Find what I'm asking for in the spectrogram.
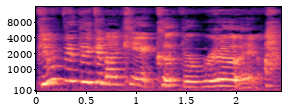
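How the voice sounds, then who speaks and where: This high-pitched, sing-song voice belongs to a young Californian woman rambling through a casual at-home Q&A vlog. She talks a little fast, with a darkish tone, and the room echoes over faint background noise.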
